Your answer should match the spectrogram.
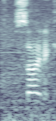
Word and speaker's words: sinecure: Eh, how do you pronounce that? I'm sorry. Sinecure. That's it.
